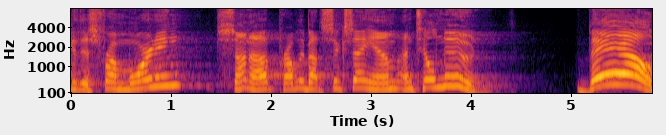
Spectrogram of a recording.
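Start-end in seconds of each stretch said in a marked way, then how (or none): 5.1-5.8 loud cry of the name, high and long; cried out. Retold or imitated. Prophets crying out to Baal, loud call. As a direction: call out Baal at full volume. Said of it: "they cried out".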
